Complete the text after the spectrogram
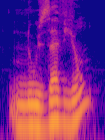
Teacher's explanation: little liaison, final S not pronounced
